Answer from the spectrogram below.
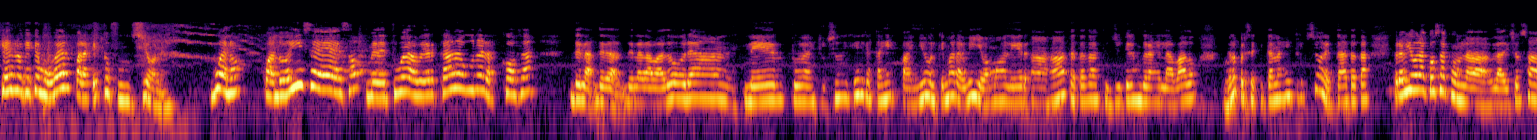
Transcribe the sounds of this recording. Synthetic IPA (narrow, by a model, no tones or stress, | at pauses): ke̞eslo̞keajkemo̞βe̞ɾpaɾakeest̪ofunsjo̞ne̞bwe̞no̞ | kwand̪o̞ise̞eso̞me̞ðe̞t̪uβeaβe̞ɾkaðaunaðelasko̞sas | ðe̞la̰ðelaðe̞lalaβaðo̞ɾaleeɾt̪olasinst̪ɾuksjo̞niheɾikaest̪aeŋe̞spaɲo̞lke̞maɾaβiʝaβamo̞saleeɾaɦat̪at̪at̪at̪ut͡ʃikeɾes̬uŋɡɾaŋelaβaðo̞bwe̞no̞peɾosekit̪anlasinst̪ɾuksjo̞nest̪at̪at̪a | peɾoaβiaunako̞sako̞nlalaðit͡ʃo̞sa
